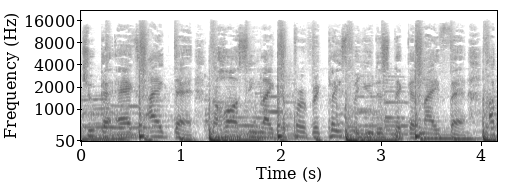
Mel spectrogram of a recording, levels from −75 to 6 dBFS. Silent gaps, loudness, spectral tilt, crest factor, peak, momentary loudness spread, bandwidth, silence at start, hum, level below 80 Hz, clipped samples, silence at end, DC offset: none; -23 LUFS; -4.5 dB/octave; 14 dB; -8 dBFS; 4 LU; 16.5 kHz; 0 s; none; -26 dBFS; under 0.1%; 0 s; under 0.1%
